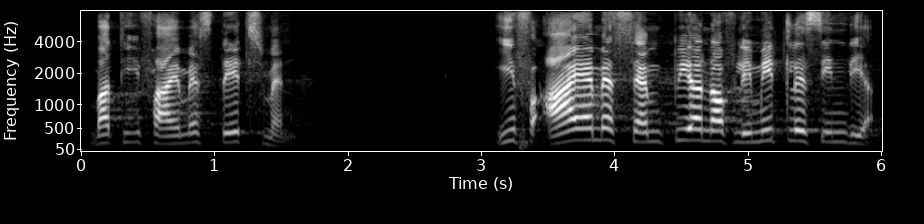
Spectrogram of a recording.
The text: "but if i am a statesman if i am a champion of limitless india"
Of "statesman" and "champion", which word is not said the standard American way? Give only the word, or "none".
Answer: champion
